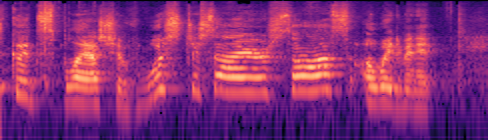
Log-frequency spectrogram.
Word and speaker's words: Worcestershire: a good splash of Worcestershire sauce oh wait a minute it is worcestershire sauce never knew the pronunciation was on the label and then I'm adding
